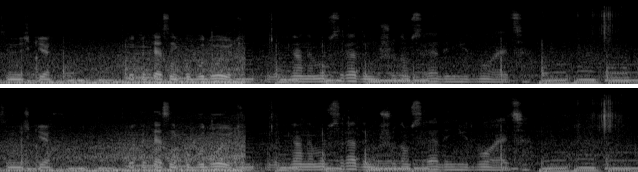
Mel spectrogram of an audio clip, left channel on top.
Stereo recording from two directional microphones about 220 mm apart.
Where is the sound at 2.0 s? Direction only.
40° right (ahead or behind).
